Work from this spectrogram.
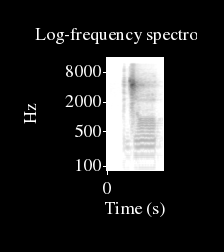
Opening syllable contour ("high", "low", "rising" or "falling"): low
